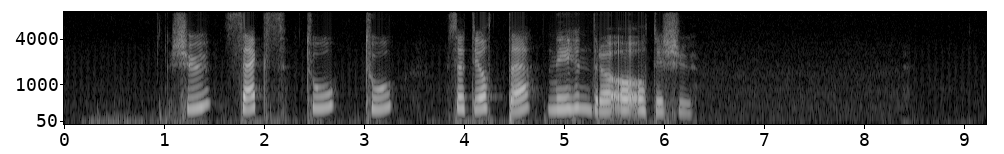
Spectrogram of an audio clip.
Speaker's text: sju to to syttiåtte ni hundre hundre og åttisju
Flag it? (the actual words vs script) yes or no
yes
